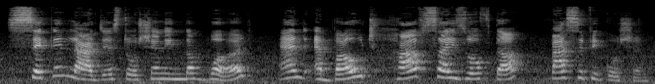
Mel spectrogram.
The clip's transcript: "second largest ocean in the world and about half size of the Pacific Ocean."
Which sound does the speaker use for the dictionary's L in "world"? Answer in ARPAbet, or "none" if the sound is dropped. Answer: none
